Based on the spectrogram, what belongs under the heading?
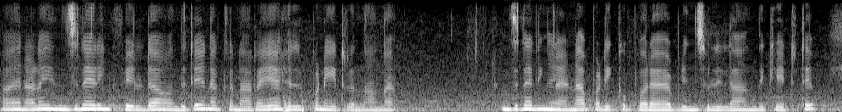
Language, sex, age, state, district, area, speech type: Tamil, female, 30-45, Tamil Nadu, Ariyalur, rural, spontaneous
